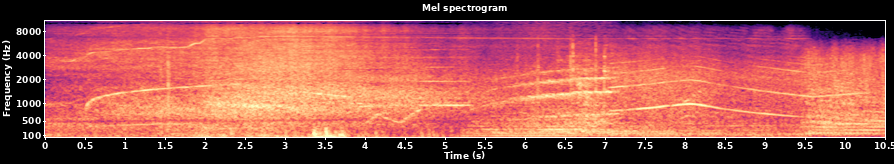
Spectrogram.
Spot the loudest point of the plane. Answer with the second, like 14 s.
3 s.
